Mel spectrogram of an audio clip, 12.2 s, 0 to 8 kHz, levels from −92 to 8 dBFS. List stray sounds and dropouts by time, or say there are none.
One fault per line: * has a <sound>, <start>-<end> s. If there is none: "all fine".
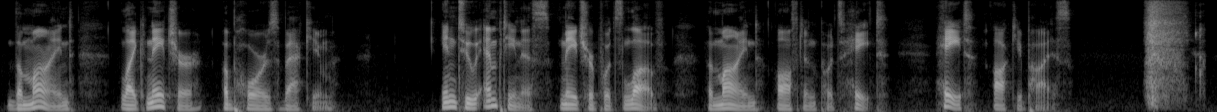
* has a sneeze, 11.4-12.1 s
